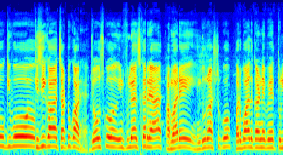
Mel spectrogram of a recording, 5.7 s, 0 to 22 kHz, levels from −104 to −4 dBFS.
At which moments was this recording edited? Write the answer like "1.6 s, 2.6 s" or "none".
0.8 s, 1.7 s, 3.3 s, 4.7 s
